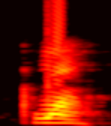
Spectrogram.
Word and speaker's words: point: بالنسبة للبوان أيضا نكتبها بالتف آخر الكلمة ولكن لا ننطقها نقول point.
